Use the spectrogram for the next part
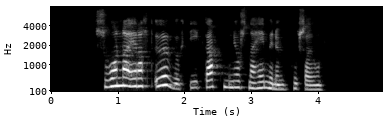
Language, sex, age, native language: Icelandic, female, 20-29, Icelandic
